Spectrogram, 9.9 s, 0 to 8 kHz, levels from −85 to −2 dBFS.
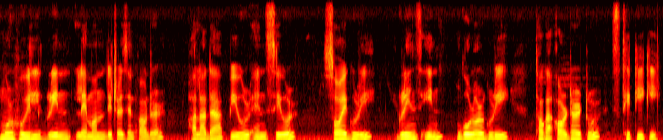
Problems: constant background noise, background conversations at intervals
